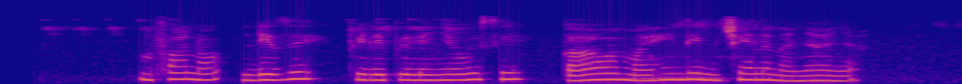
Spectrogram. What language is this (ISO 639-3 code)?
swa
